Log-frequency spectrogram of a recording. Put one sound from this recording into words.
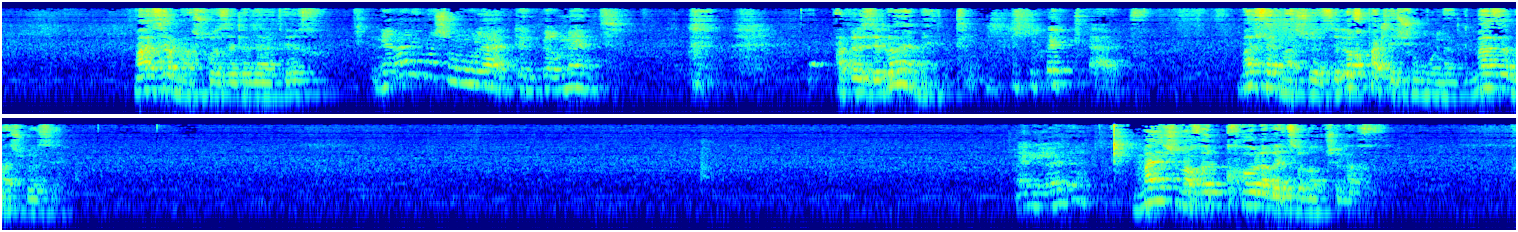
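A young man speaks calmly and close through a microphone, pausing between phrases.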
